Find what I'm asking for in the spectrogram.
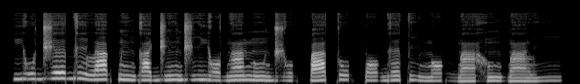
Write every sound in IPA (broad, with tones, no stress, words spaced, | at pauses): jo˧d͡ʒɛ˦de˦˨la˧ k͡pĩ˨ɡa˨ d͡ʒĩ˧d͡ʒi˧jɔ˨ dã˧nũ˨d͡ʒo˨ k͡pa˨˦to˦ k͡pɔ˧ɡɛ˦ti˦˨ nɔ˧ ɡ͡bã˨hũ˧ ɡ͡bã˨li˨˦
